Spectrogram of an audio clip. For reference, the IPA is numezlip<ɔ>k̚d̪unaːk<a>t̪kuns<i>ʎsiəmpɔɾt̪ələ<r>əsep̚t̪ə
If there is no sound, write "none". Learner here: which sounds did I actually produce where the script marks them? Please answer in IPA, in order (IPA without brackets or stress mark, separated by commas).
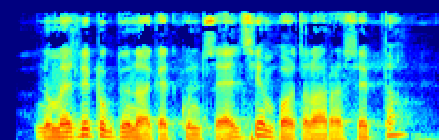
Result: u, ɛ, ɛ, r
